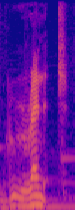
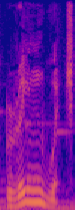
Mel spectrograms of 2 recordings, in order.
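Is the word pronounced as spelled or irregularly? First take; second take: irregularly; as spelled. First: It is pronounced differently from what spelling suggests. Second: It is pronounced the way its spelling suggests. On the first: The speaker calls it right. "我哋叫Greenwich" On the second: The speaker calls it wrong. "就不是读Greenwich 的"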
